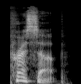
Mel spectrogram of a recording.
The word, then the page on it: press up: American English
